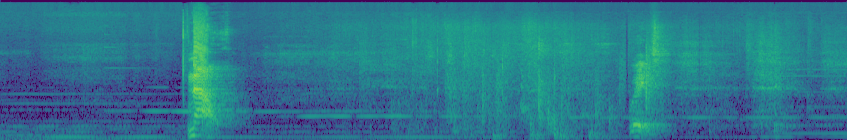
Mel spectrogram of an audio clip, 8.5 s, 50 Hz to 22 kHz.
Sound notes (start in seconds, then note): 1.6 shouting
